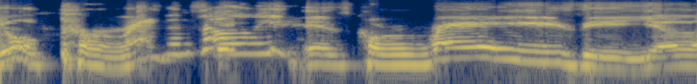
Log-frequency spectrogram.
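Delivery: high, slow, drawn-out amazement; hyped-up praise. Retold or imitated. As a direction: stretch the key words in excited awe. Teacher hyping up the boy's performance.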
